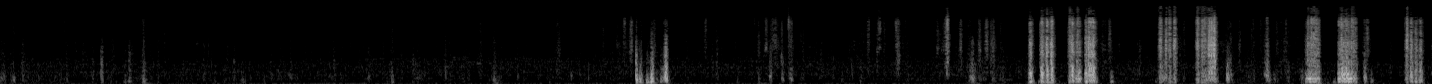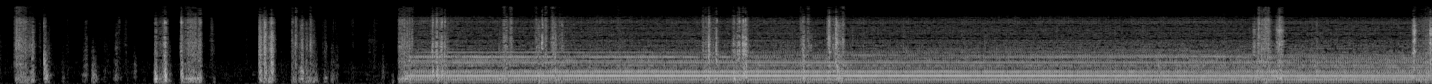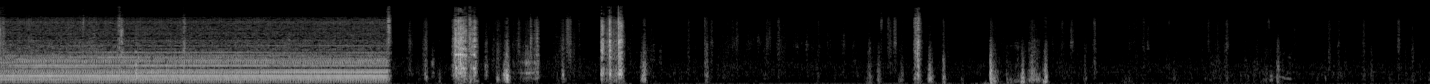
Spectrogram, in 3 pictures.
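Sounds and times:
electric motor humming: 18.3s - 32.6s.

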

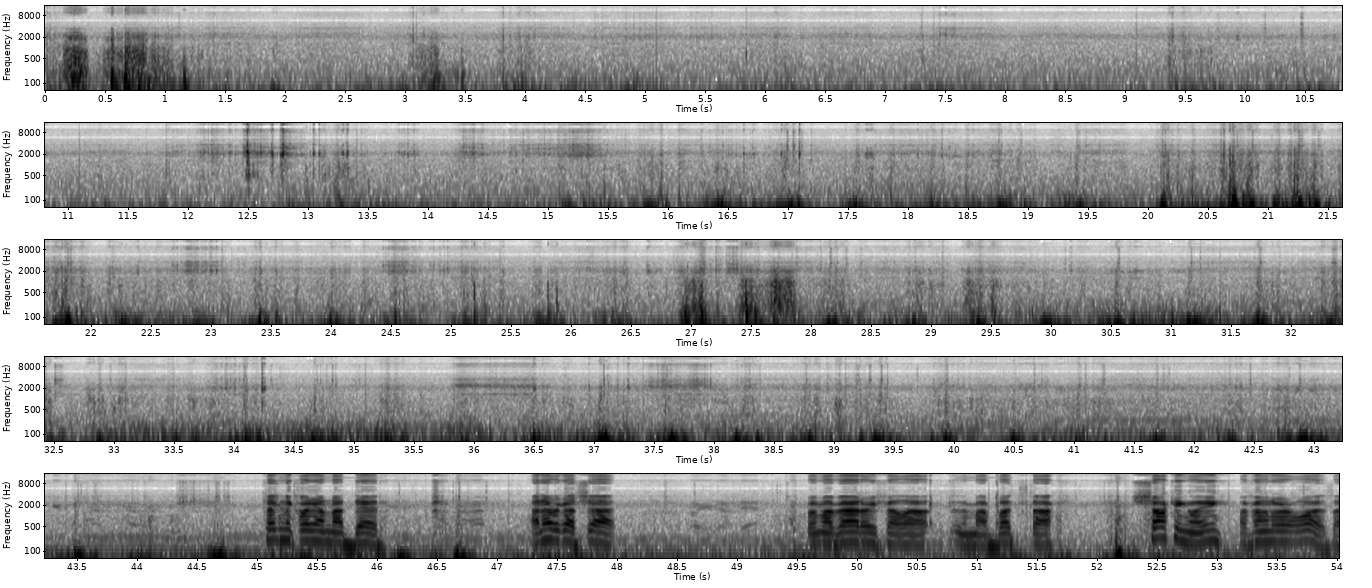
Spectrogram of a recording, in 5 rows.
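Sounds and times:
wind thumps on microphone: 0.0s - 1.4s, 25.1s - 44.8s
footsteps through undergrowth: 0.0s - 7.9s, 9.2s - 54.0s
plants brushing and rustling: 9.2s - 54.0s.

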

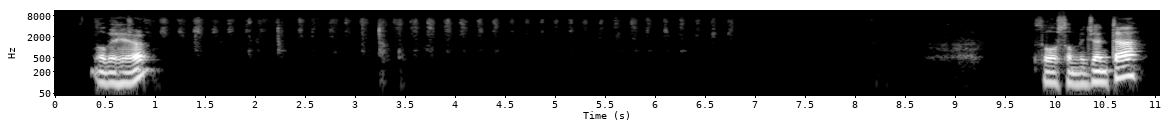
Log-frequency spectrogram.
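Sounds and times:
paintbrush scratching on canvas: 0.4s - 7.0s.

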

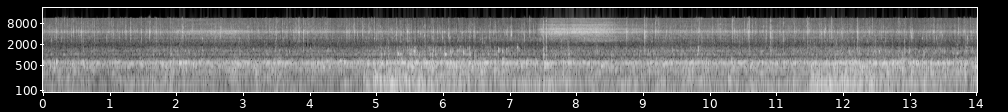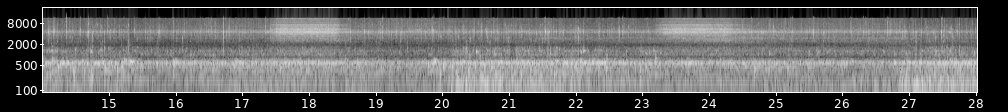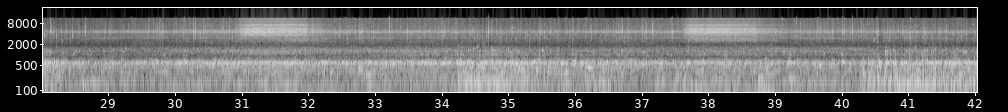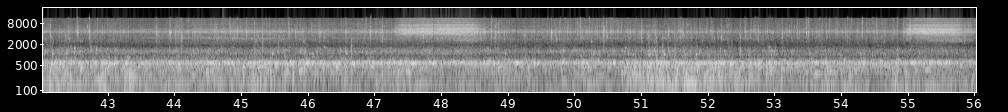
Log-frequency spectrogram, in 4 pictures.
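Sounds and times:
exhaled bubbles gushing: 0.0s - 18.0s, 18.6s - 23.6s, 24.6s - 47.8s, 48.7s - 56.0s
regulator inhalation hiss: 2.0s - 3.7s, 7.4s - 9.6s, 17.2s - 19.7s, 22.8s - 26.6s, 29.2s - 33.5s, 36.6s - 39.7s, 45.9s - 49.3s, 54.8s - 56.0s.

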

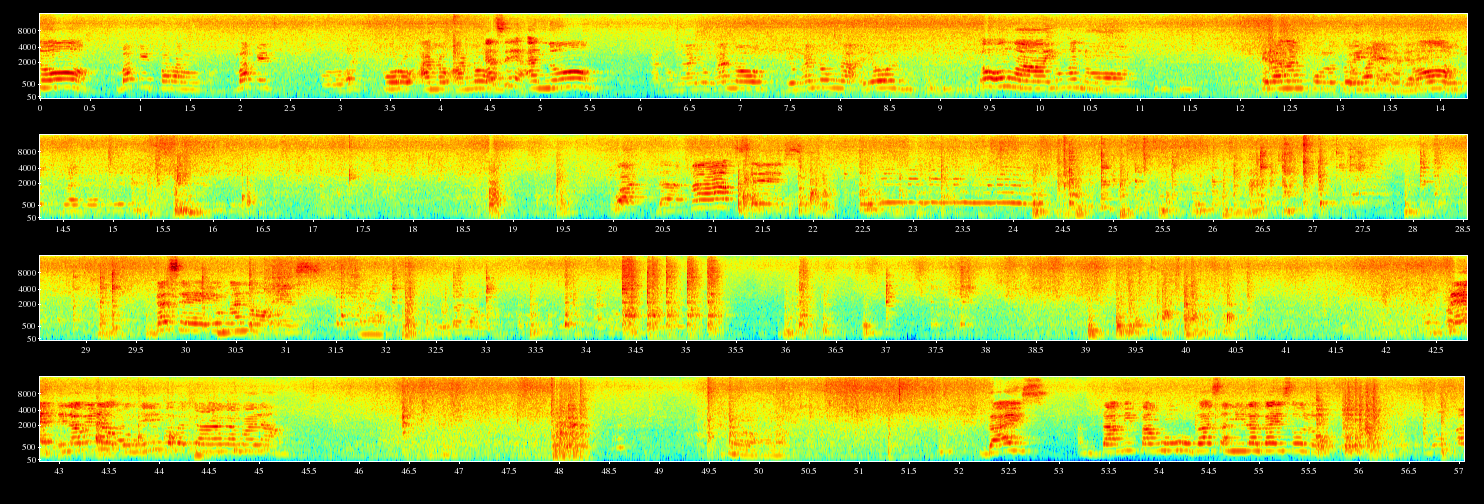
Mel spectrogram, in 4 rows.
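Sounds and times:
woman's voice: 0.0s - 11.6s, 12.2s - 16.3s, 20.0s - 24.3s, 29.6s - 33.2s, 42.4s - 45.4s, 52.2s - 55.8s, 56.6s - 57.0s
food sizzling in a pot: 0.0s - 57.0s
metal spatula scraping a pot: 24.4s - 29.5s, 30.4s - 32.2s.

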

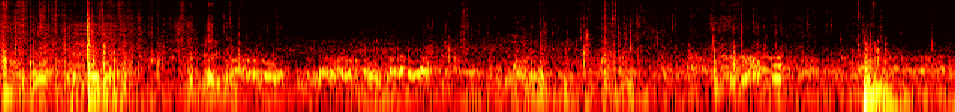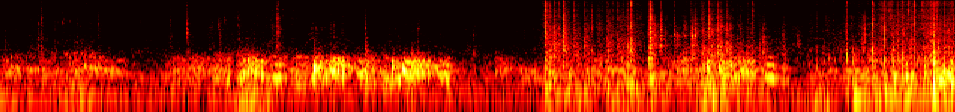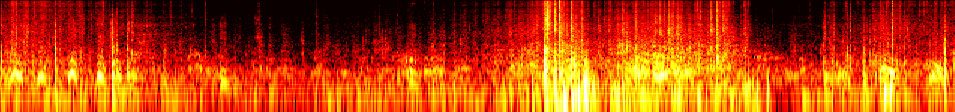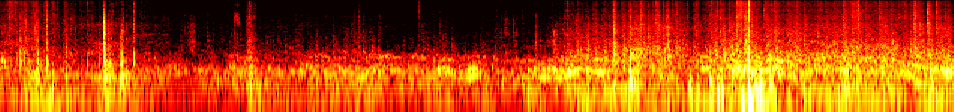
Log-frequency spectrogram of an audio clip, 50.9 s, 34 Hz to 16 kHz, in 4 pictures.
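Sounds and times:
rustling and knocking in wooden crate: 0.0s - 2.0s, 24.2s - 27.8s, 36.4s - 40.1s
pigeons cooing: 0.0s - 20.0s, 21.7s - 50.9s.

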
